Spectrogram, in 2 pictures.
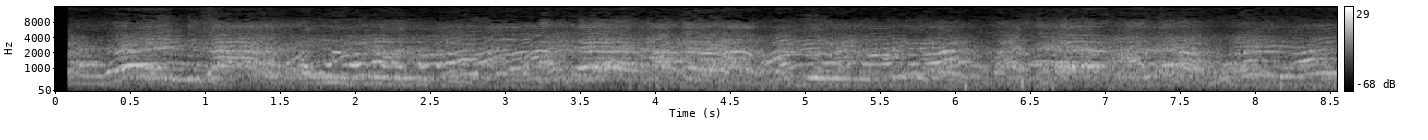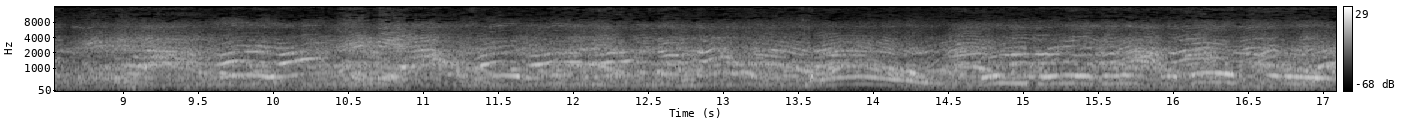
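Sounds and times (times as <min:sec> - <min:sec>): girls shouting together: 0:00.2 - 0:17.0.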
